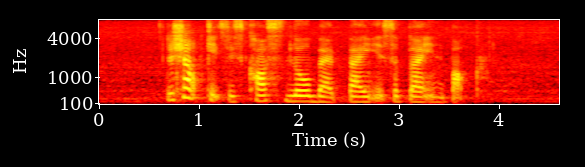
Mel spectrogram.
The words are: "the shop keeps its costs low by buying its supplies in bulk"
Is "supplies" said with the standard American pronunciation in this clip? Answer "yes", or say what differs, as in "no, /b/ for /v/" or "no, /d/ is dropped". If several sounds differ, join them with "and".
no, /z/ is dropped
